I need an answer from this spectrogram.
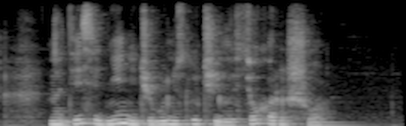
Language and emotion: Russian, neutral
